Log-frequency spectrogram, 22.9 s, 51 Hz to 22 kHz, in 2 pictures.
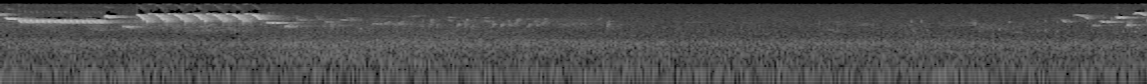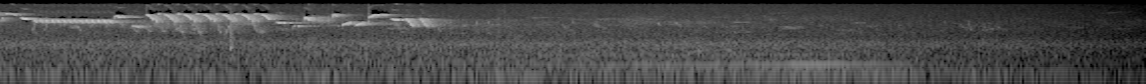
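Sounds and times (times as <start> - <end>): songbird singing trills: 0.0 - 6.2, 8.3 - 21.6
faint background noise: 0.0 - 22.9.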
